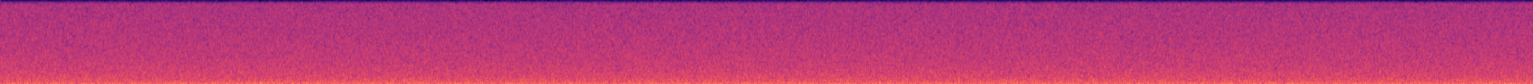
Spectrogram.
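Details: Simulated tinnitus: steady, even hiss of soft pink noise static with no change throughout, for matching a constant hissing tinnitus sound.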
